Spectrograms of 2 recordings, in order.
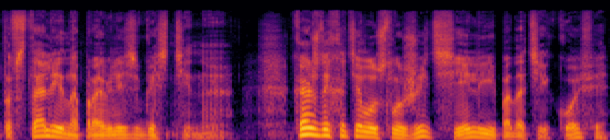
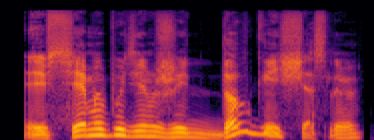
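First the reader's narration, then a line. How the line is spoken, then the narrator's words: With a short laugh. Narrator (Russian): Валерия произнесла, коротко хохотнув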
